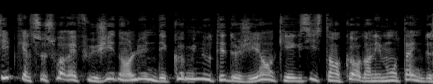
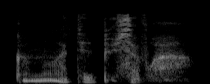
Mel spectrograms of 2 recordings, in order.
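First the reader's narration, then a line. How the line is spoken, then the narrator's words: Murmuring. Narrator (French): murmura-t-il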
